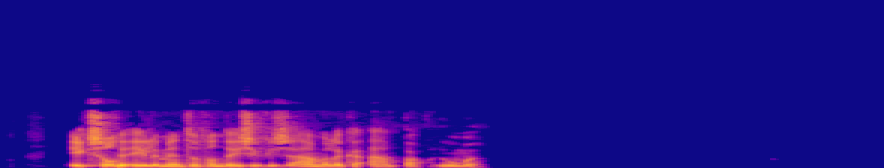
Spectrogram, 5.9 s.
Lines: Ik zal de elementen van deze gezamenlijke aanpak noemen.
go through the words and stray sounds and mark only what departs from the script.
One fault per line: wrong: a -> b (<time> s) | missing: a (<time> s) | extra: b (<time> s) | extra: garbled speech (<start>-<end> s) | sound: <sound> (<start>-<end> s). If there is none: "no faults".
no faults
